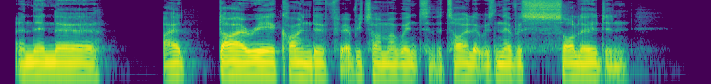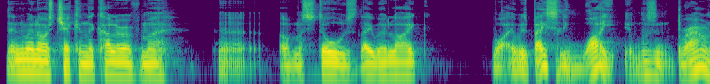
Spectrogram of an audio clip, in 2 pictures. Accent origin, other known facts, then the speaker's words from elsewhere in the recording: Ipswich, East of England, United Kingdom; I was born and raised in Ipswich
